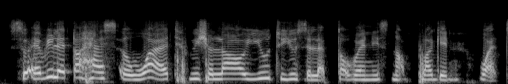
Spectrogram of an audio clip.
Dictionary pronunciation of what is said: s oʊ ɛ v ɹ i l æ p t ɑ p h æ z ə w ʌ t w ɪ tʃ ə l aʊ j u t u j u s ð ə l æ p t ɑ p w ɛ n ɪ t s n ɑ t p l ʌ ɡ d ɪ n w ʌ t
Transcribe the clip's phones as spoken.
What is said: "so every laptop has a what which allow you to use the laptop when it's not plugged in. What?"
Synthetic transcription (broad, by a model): s oʊ ɛ v ɹ i l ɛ t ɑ h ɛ s ə w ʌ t w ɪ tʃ ə l aʊ j u t u j u s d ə l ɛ p t ɑ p w ɛ n ɪ t s n ɑ t p l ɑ ɡ ɪ n w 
